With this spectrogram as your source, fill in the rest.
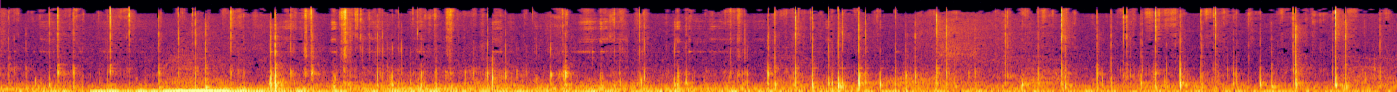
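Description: Long manicured nails scratch and tap the ground-glass stopper of a clear frosted glass bottle, which is held in the hand, hollow and apparently empty. Quick, quiet, irregular clicks and dry scratching continue throughout over a soft low rumble that swells briefly near the start.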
